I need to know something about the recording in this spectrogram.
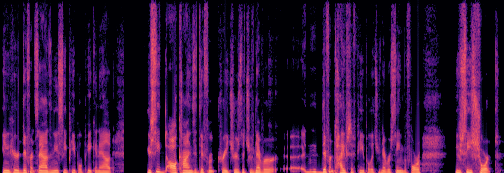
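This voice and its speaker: A game master narrating a tabletop game in a halting, rambling way with many restarts. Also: mid-range voice, dry recording, studio quality.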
